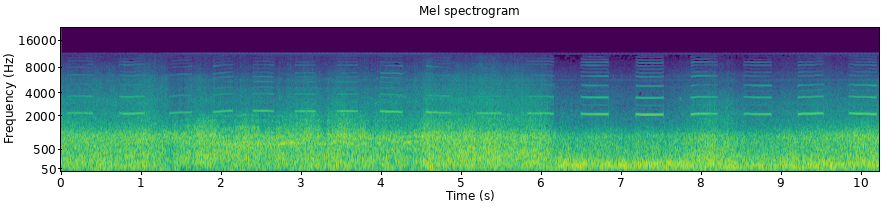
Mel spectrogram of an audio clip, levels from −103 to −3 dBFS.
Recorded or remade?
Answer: recorded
